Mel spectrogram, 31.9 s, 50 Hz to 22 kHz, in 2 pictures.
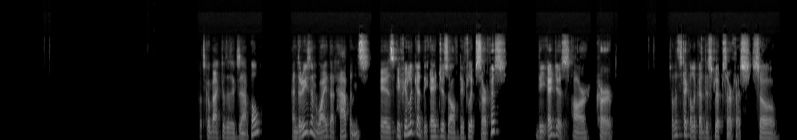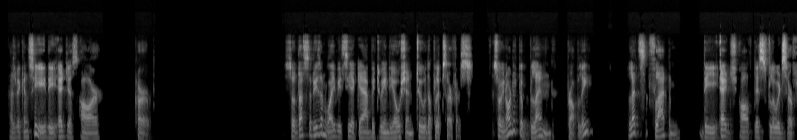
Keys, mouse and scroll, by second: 4.8-5.7 scroll up 4, 5.7-6.4 middle drag, 7.0-8.0 scroll up 4, 8.0-8.8 scroll up 1, 10.3-11.2 scroll up 3, 11.2 click, 12.7 click, 14.1 Tab, 14.9-16.8 middle drag, 19.4-19.8 scroll down 5, 20.4 Tab, 20.9 scroll down 2, 21.6 middle click, 25.1 scroll down 3, 26.1-26.6 shift+middle drag, 27.9 middle click.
